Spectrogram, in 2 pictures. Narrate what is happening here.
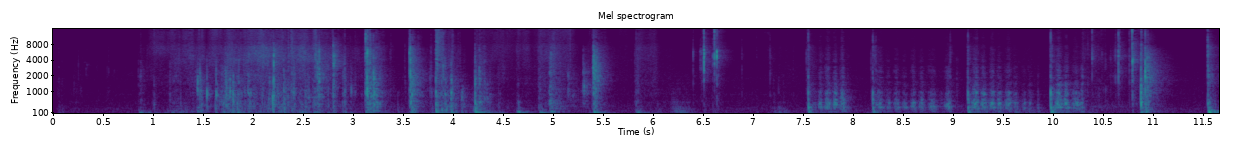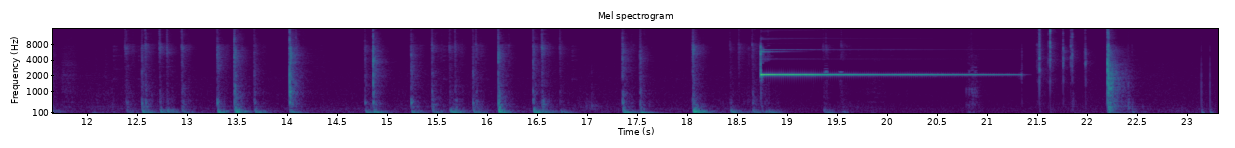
I collected some sheets of paper and sorted them. Then i clicked my pen and wrote some notes on the sheets. Then I clicked the pen again and started typing on my keyboard. While typing my phone received a notification. Then i clicked the pen again.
